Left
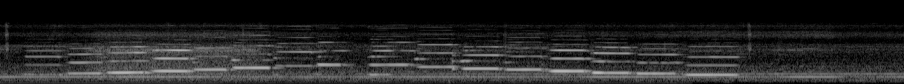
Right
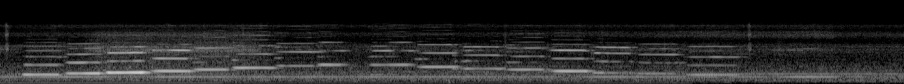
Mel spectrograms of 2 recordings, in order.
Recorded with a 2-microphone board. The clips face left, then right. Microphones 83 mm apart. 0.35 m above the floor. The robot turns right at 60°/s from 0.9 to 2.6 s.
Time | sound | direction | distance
0.2 | a flute | 50° right | 2.5 m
